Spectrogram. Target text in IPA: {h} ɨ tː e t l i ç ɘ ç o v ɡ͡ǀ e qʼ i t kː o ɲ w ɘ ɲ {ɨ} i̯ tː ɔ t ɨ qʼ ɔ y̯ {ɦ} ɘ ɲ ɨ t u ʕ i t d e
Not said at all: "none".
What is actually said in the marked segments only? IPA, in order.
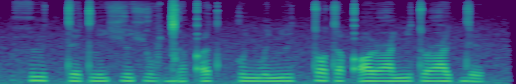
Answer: h, ɨ, ʕ

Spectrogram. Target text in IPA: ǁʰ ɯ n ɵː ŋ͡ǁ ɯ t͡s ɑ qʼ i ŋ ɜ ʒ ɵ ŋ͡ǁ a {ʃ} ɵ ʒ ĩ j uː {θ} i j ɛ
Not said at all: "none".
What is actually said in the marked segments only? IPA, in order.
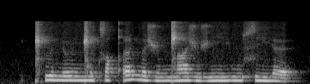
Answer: ʒ, s

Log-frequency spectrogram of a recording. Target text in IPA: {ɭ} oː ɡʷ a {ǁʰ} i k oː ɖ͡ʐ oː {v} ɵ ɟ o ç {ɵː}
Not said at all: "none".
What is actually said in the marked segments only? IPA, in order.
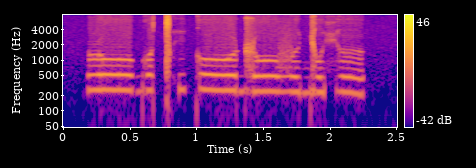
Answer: ɭ, ǀʰ, v, ɵː

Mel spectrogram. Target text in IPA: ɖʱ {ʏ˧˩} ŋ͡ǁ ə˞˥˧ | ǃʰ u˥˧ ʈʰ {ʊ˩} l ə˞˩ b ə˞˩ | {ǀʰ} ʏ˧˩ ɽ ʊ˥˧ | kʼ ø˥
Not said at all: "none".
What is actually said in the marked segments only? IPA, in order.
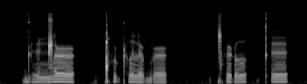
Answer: ʏ˧˩, ʊ˧˩, ǀʰ

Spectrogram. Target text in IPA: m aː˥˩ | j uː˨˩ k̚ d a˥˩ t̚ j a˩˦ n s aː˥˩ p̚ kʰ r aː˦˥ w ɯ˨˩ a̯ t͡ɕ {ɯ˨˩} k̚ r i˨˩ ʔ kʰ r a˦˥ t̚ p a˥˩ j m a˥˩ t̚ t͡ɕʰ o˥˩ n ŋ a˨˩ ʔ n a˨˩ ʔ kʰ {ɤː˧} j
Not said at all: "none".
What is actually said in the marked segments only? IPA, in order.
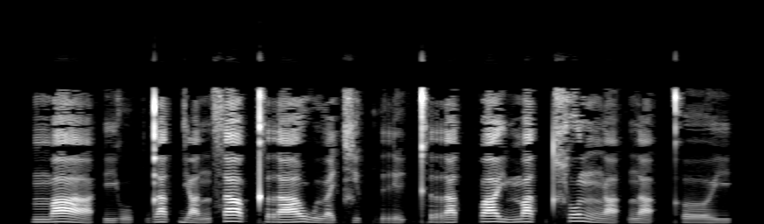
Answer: ɯ˨˩, ɤː˧

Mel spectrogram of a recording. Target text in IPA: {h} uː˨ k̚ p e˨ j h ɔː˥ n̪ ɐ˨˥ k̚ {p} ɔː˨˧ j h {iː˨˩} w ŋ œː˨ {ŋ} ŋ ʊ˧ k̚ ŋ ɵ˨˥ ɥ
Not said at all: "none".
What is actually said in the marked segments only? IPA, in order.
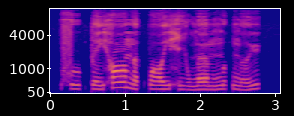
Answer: f, p, iː˨˩, m

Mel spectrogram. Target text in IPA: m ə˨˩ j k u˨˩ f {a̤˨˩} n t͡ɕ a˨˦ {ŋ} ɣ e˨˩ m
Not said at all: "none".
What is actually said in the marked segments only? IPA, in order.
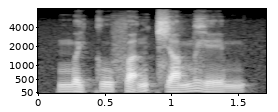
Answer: a̰˧˥, m

